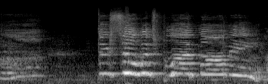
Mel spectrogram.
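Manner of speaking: put-on terrified little girl screaming, very high and loud.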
